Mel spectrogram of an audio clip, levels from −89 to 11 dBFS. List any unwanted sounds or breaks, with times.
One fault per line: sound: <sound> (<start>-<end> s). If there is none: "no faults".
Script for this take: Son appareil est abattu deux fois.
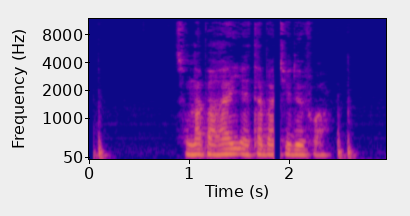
sound: dropout (1.8-1.9 s)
